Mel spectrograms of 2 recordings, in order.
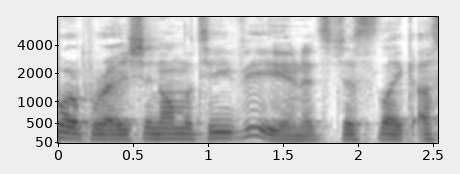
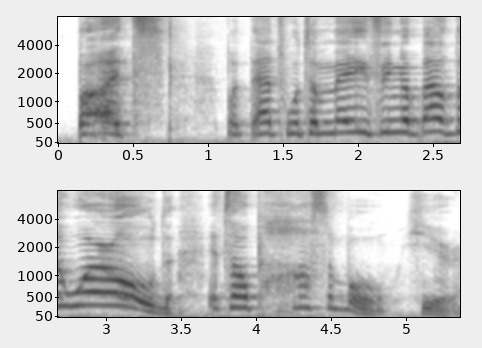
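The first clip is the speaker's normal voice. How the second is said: high, wide-eyed, goofy, rapturous gushing hero voice. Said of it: "He's like".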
